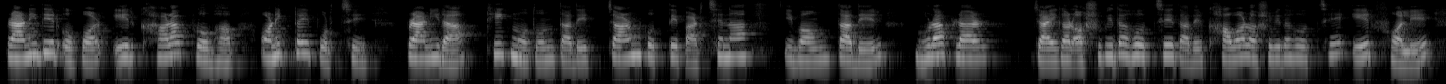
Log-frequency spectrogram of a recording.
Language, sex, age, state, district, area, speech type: Bengali, female, 30-45, West Bengal, Dakshin Dinajpur, urban, spontaneous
